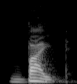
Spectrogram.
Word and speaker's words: bite: ठीक है, और ITE का उच्चारण दोस्तों आइट के रूप में करेंगे। तो देखिए BITE क्या पढ़ेंगे? बाइट।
